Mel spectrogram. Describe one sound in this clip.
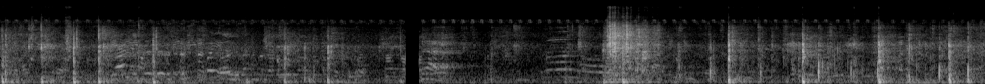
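A basketball bounces on hard concrete, thudding repeatedly.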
